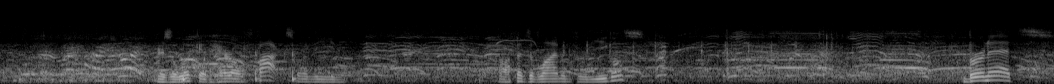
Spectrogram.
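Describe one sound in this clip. A large crowd cheers and shouts in an open stadium.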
